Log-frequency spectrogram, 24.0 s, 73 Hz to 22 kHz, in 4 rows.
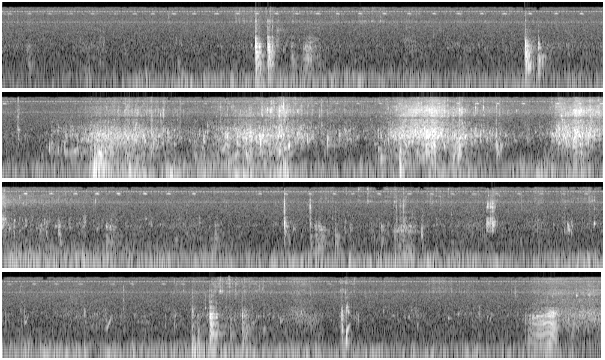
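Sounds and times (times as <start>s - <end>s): paddle splashing in water: 6.4s - 24.0s.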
